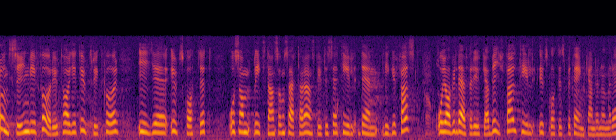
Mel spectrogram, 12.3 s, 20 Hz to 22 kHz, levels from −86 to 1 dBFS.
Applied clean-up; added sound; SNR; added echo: none; none; none; none.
